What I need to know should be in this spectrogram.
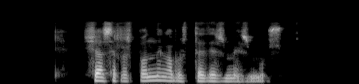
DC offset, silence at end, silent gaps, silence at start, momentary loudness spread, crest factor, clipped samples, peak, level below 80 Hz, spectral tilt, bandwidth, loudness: under 0.1%; 0.8 s; 1.35-1.39 s, 1.89-1.94 s; 0.85 s; 8 LU; 22 dB; under 0.1%; 0 dBFS; -66 dBFS; -5 dB/octave; 7.8 kHz; -20 LUFS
